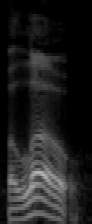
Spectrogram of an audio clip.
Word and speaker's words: below: the second syllable low the first syllable B has the schwa sound the second syllable low is stressed it's strong below how about below my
